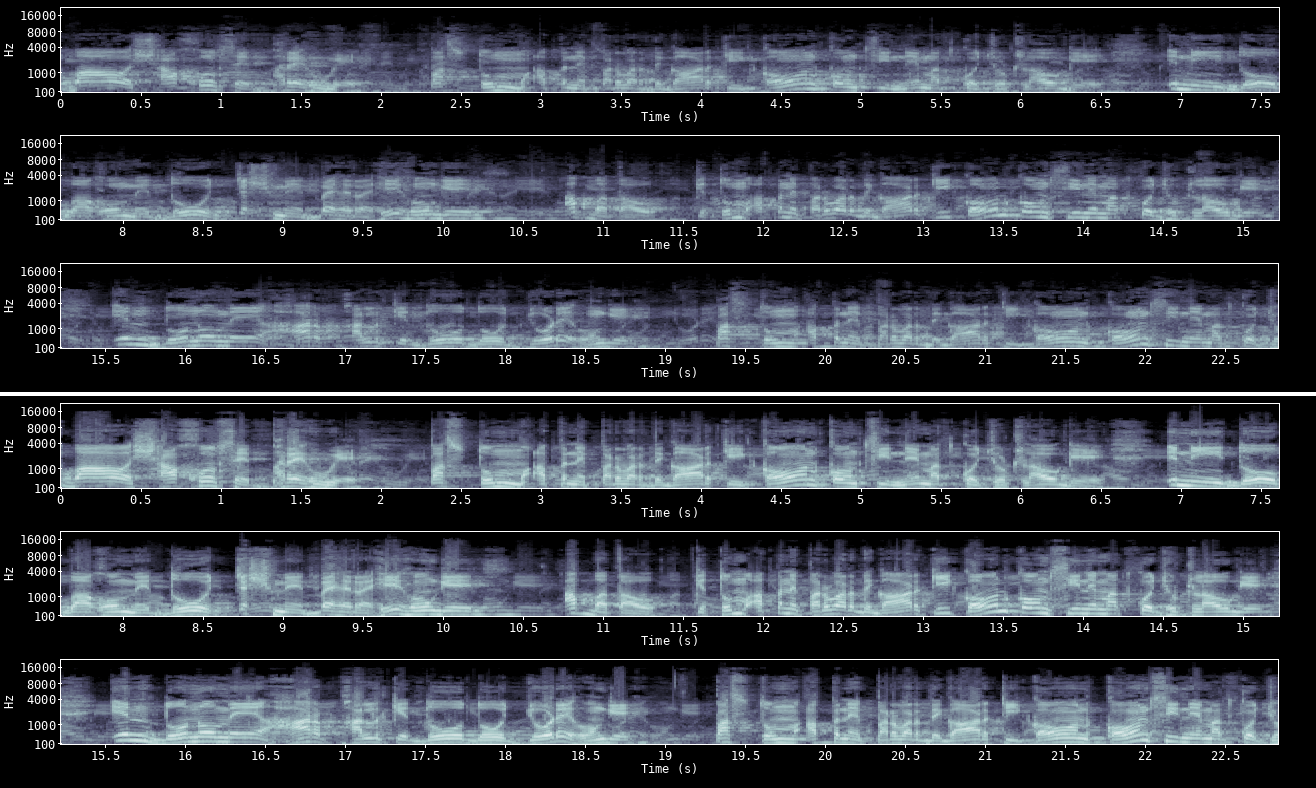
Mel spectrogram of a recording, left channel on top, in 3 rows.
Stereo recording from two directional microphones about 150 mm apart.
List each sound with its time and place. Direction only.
0.1 s a man's voice: 25° right (ahead or behind)
19.6 s a man's voice: 15° right (ahead or behind)
19.9 s a man's voice: 30° right (ahead or behind)
21.4 s a man's voice: 15° right (ahead or behind)
22.1 s a man's voice: 30° right (ahead or behind)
